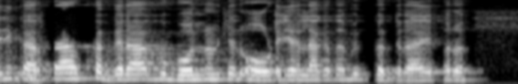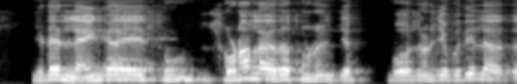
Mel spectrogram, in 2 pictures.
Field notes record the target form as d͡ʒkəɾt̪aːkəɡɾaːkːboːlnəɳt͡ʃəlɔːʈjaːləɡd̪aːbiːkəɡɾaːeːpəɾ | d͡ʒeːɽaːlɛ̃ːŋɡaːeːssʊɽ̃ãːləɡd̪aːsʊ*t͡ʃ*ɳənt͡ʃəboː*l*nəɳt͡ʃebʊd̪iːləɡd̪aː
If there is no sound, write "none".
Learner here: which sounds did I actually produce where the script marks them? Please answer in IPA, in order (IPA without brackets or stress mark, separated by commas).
none, l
